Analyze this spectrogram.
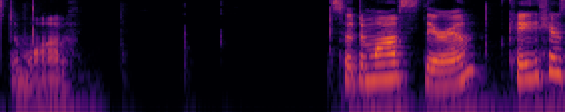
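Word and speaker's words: De Moivre: French not as much I'm pretty sure that's de moi so demas theorem okay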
